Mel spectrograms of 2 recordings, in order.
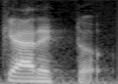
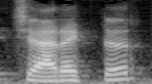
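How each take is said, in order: First: The word begins with a 'k' sound. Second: The word begins with a 'ch' sound. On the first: The speaker calls it right. "I say it character" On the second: The speaker calls it wrong. "I don't say character"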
